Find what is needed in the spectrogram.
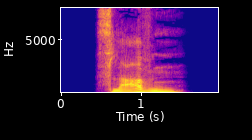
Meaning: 1. genitive singular of Slawe 2. plural of Slawe
- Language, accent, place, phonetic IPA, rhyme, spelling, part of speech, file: German, Germany, Berlin, [ˈslaːvn̩], -aːvn̩, Slawen, noun, De-Slawen.ogg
